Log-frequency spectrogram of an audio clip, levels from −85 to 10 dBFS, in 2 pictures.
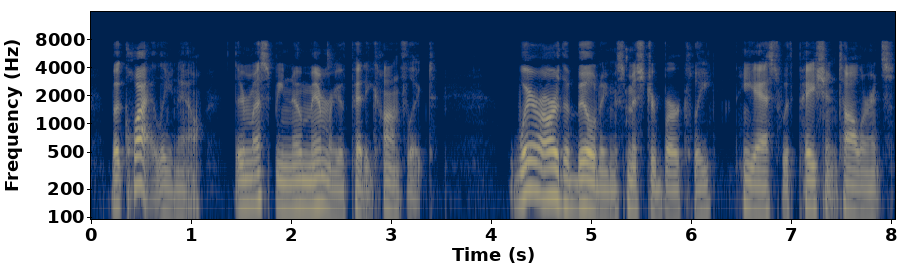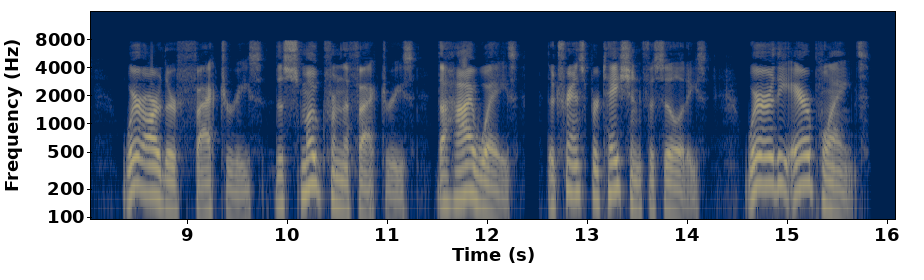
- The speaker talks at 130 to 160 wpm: Yes, average, 150 wpm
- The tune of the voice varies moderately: No, wide, 7.9 semitones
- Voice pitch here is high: No, low, 125 Hz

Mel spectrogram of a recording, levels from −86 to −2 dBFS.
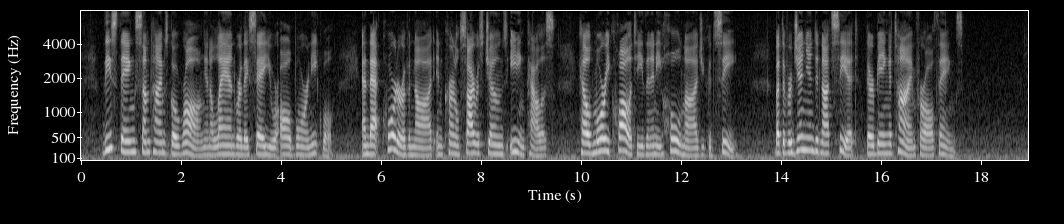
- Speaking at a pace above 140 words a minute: Yes, average, 165 wpm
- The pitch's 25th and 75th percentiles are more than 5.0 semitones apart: No, average, 4.3 semitones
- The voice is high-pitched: No, medium, 175 Hz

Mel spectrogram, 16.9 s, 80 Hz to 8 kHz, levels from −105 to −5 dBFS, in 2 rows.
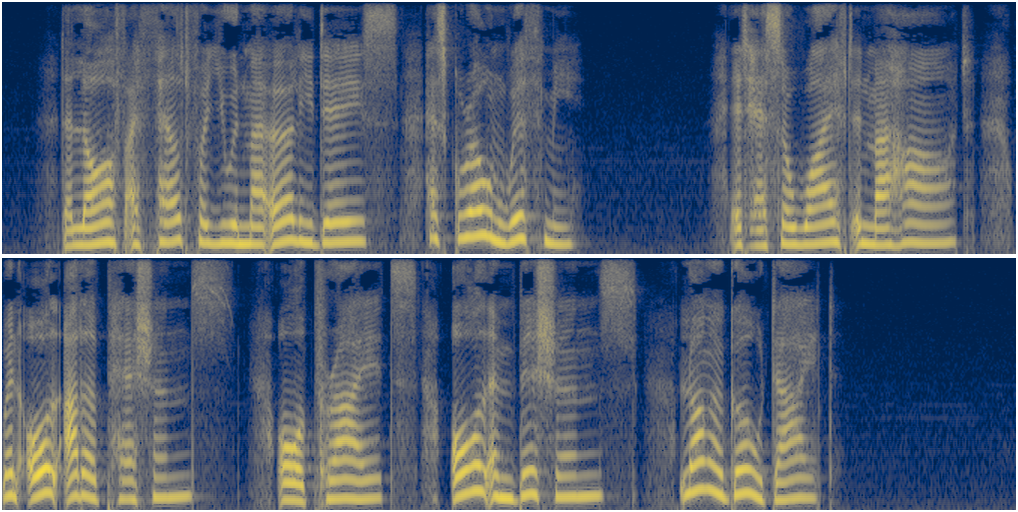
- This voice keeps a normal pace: No, slow, 110 wpm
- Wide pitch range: No, average, 2.8 semitones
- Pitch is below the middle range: No, high, 225 Hz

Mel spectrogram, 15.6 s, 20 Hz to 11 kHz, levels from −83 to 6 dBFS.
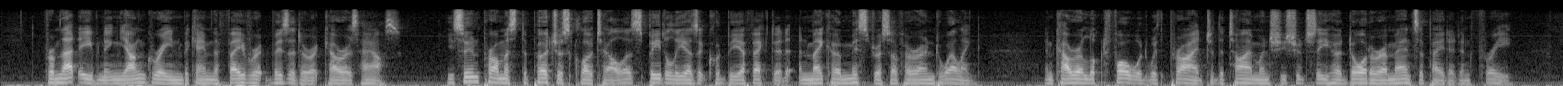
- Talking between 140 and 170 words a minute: No, average, 195 wpm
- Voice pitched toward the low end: Yes, low, 100 Hz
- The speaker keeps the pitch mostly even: Yes, narrow, 2.2 semitones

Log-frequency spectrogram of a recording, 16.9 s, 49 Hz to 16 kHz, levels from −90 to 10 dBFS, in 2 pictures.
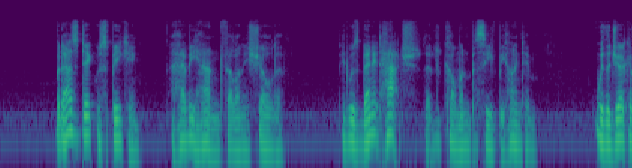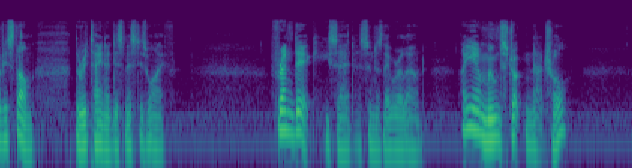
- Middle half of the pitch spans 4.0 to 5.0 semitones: Yes, average, 4.6 semitones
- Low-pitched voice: Yes, low, 115 Hz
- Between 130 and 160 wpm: No, average, 175 wpm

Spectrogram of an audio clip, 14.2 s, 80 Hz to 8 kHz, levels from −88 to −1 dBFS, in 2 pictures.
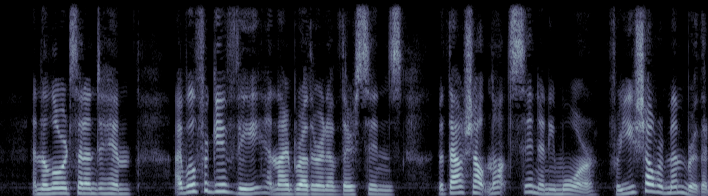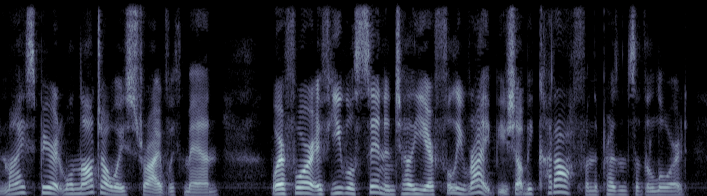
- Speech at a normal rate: No, fast, 240 wpm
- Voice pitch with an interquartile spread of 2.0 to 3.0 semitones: No, average, 4.9 semitones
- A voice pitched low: No, high, 190 Hz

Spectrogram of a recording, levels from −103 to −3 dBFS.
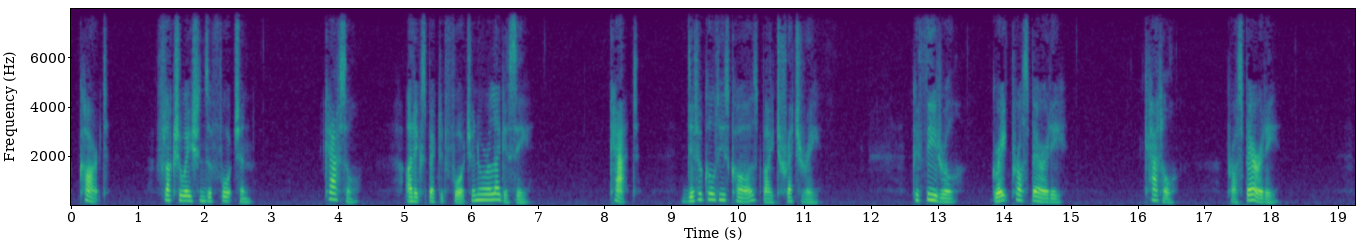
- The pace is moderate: No, slow, 60 wpm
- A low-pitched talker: No, medium, 170 Hz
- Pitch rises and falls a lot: Yes, wide, 7.2 semitones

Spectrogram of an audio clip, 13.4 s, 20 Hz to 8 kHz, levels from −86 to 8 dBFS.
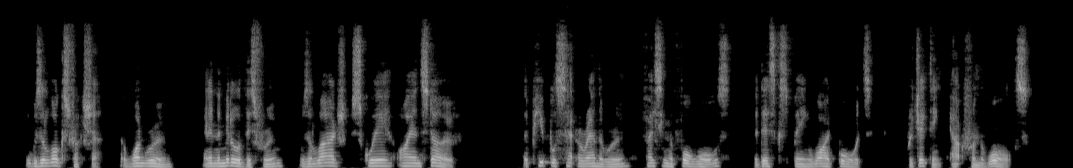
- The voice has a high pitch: No, low, 130 Hz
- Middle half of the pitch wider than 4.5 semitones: No, average, 3.4 semitones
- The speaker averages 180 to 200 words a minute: Yes, average, 185 wpm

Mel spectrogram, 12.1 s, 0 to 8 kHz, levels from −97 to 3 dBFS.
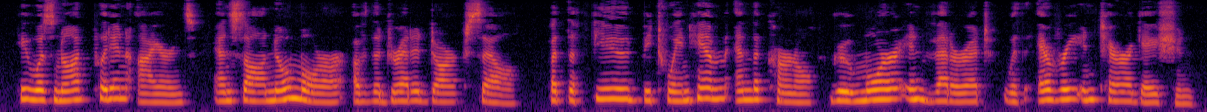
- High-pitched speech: Yes, high, 210 Hz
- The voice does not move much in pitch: No, average, 3.7 semitones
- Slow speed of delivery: No, average, 145 wpm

